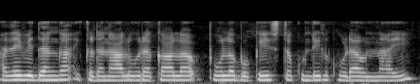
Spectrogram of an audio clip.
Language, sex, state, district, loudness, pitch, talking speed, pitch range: Telugu, female, Telangana, Mahabubabad, -15 LUFS, 200 Hz, 145 wpm, 195-205 Hz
